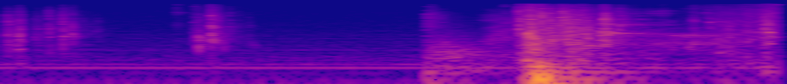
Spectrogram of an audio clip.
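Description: A crossbow clicks as it is loaded.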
